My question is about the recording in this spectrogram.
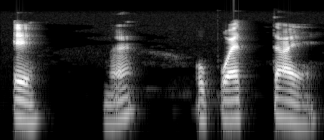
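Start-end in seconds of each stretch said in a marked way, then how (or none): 1.9-3.2 "O poeta" drawn out very slowly, "o" and "po" run together; slow linked syllables. Shown as a demonstration. Teacher showing students how vowels join in speech. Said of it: "a gente faz essa junção na sonoridade".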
